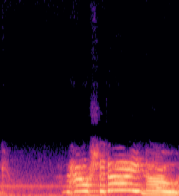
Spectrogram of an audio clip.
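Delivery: very high, slow sulky whine. A narrator's reading. Gandalf sulking at the dwarves' rebuke, high and slow. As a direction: sulk like a cornered old wizard. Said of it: "he asked sulkily".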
